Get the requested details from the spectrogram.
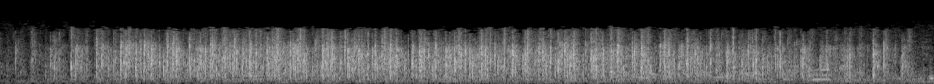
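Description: Sustained audience applause after an announcer calls for a round of applause for Jesus Christ, a dense steady wash of many hands clapping at once, fairly loud and even for several seconds before thinning slightly near the end.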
